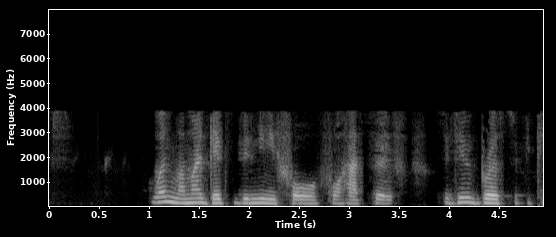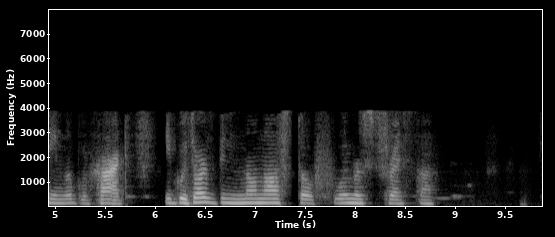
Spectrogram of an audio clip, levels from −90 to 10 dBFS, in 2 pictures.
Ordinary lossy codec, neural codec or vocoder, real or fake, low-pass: AAC, 16 kbps; codec, 16 kHz, 0.5 kbps, X-Codec, HuBERT features, trained on general audio; fake; 7.2 kHz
